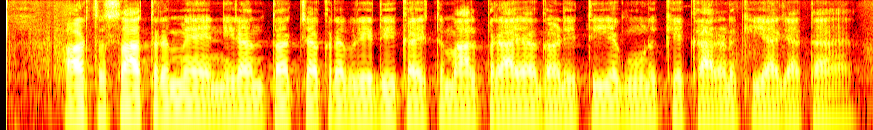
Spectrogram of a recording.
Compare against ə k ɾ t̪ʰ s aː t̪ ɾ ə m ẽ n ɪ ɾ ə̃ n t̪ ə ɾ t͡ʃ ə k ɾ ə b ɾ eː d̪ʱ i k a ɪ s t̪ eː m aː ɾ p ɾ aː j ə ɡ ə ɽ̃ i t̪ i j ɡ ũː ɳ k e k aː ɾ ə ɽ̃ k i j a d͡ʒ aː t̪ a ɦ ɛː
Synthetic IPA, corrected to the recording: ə ɾ t̪ʰ s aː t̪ ɾ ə m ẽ n ɪ ɾ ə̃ n t̪ ə ɾ t͡ʃ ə k ɾ ə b ɾ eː d̪ʱ i k a ɪ s t̪ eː m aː l p ɾ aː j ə ɡ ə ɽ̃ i t̪ i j ɡ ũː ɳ k e k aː ɾ ə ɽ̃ k i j a d͡ʒ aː t̪ a ɦ ɛː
